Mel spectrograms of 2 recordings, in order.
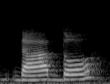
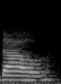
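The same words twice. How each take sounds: First: The second d is strong and hard. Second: The second d is soft and light. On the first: The speaker calls it wrong. "que suena muy raro y muy um, fuerte" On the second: The speaker calls it right. "decimos dado"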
